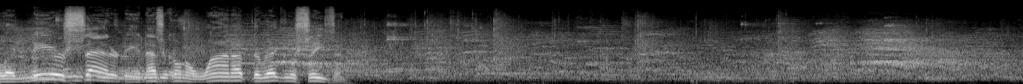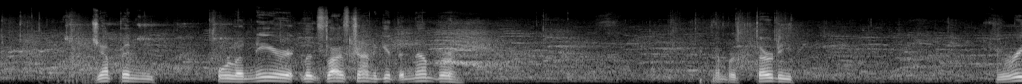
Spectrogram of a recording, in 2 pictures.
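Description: A crowd cheers and claps in a large echoing gym.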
